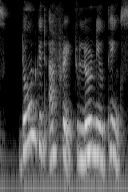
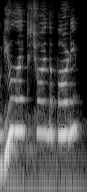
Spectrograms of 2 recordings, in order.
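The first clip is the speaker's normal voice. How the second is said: pitch climbing at the end up to party; 9 semitones higher than usual. Showing how a spoken question sounds, rising intonation. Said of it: "my voice is rising here".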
